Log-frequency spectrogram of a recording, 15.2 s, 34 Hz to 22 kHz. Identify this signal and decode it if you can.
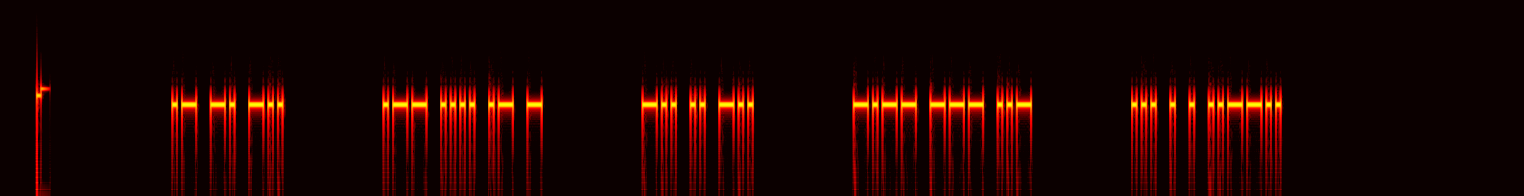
Morse code, heard as a keyed tone, about 25 wpm, 700 Hz. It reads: AND WHAT DID YOU SEE?
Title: 3x Word-Spacing - Sentences from Top 100 Words - 25wpm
